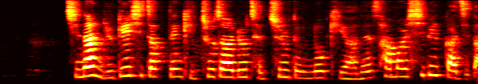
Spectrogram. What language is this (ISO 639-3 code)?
kor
